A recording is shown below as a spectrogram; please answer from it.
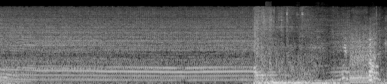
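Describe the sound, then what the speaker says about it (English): A chainsaw in the fast shooter ULTRAKILL holds a steady buzzing engine drone, then breaks into a louder, rough grinding burst of cutting and gore with clattering impacts. "We chainsaw killed him!"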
